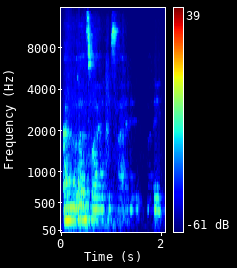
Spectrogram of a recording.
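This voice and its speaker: A woman at a meeting, talking casually and in a relaxed way. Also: medium pitch, moderate pace, a little hiss or hum. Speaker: unit member at the meeting. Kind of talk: casual conversation. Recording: echoey room, far from the mic.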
